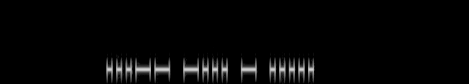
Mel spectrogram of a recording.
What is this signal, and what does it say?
Morse code, heard as a keyed tone, about 25 wpm, 700 Hz. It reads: 3BT5
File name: practice / 25wpm / Four Letter-Number Combinations - 25wpm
